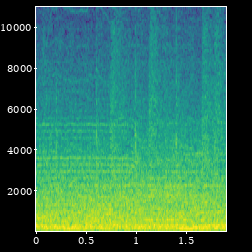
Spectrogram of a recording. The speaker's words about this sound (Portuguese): Porra, precisa passar carro essa hora, meu amigo. Uma da manhã.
